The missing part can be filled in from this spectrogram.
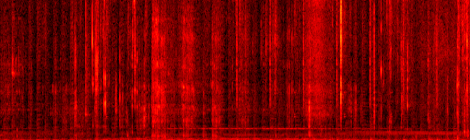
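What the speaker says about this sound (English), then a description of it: "Huge bite of popcorn." Popcorn bitten and crunched close to the mic in a series of chewing crunches, set against steady background noise from a streaming setup, with no voices.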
